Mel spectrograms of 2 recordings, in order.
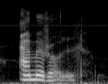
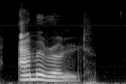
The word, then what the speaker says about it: emerald: तो जी, पन्ना को हम इंग्लिश में बोलते हैं एमेरल्ड। स्पेलिंग है EMERALD। जी हाँ, इसे हम प्रोनाउंस करते हैं एमेरल्ड। एक बार फिर से, एमेरल्ड।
